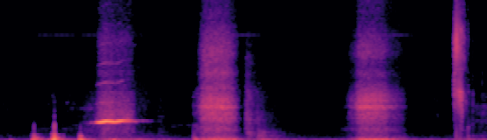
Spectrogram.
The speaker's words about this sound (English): I can whistle with an acorn top, guys. I can just whistle with my mouth. I mean, but that's not as fun.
